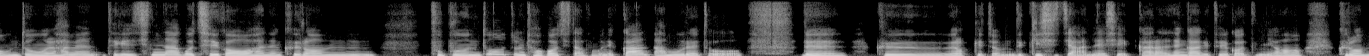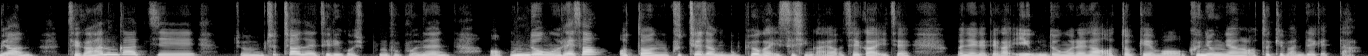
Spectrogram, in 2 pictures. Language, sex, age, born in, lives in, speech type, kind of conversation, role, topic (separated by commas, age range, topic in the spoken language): Korean, female, 40-44, South Korea, United States, conversation, advice, advisor, 동기를 유지하면서 번아웃을 피하려면 어떻게 해야 하나요?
